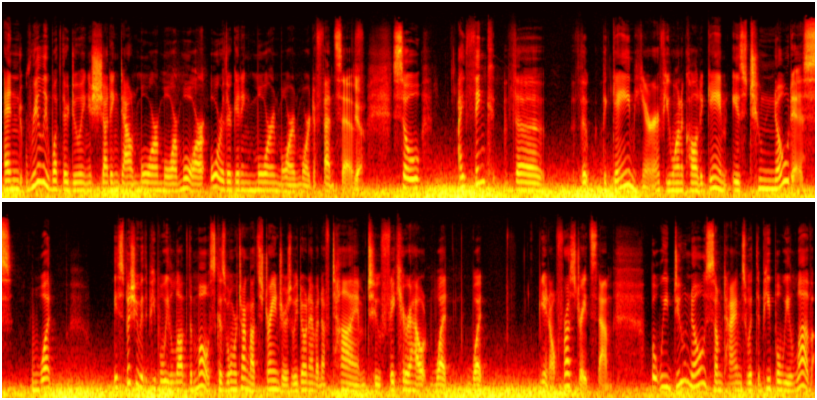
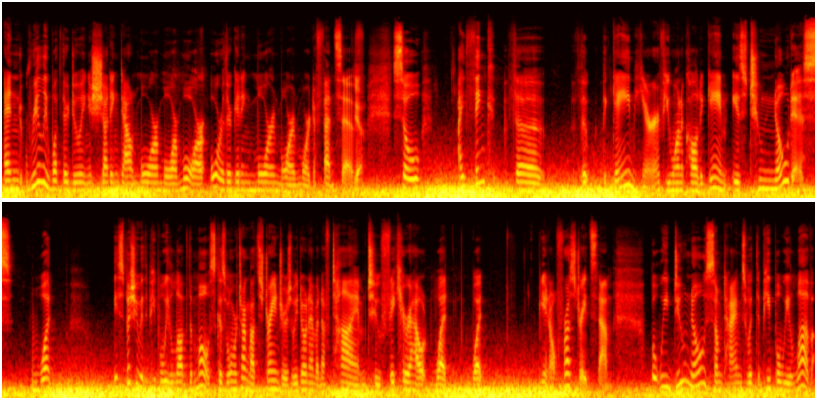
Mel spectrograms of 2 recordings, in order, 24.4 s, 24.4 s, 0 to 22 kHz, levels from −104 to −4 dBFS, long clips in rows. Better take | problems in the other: first | wind noise on the microphone; heavy; 6 dB below the speech; occasional gusts in the first

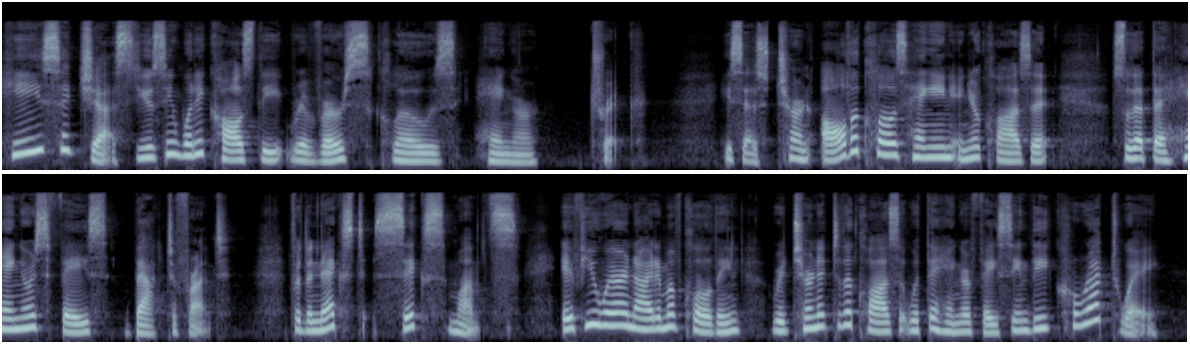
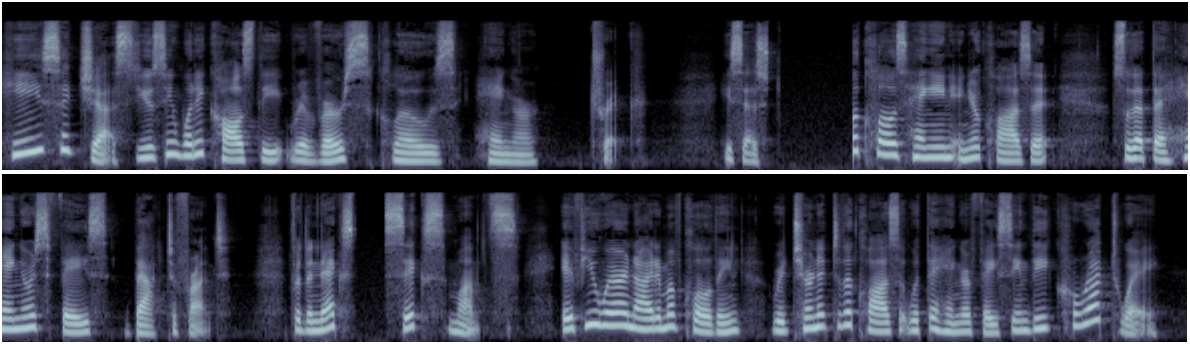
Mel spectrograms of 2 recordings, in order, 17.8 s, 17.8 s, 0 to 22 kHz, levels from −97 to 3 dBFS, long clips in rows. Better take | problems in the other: first | audio cutting out; at 6 s for 0.5 s and at 12 s

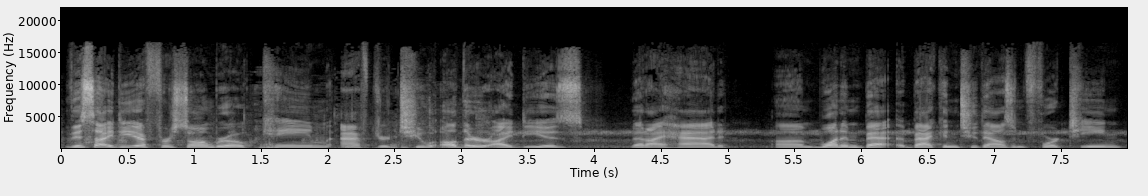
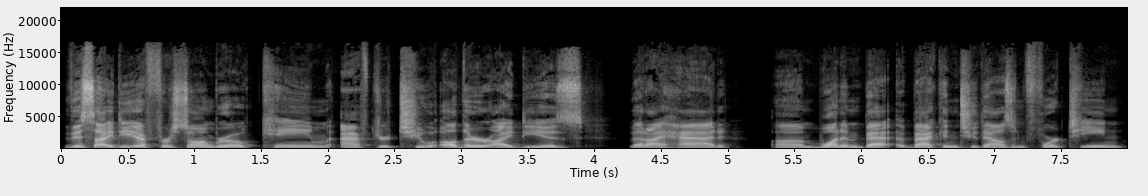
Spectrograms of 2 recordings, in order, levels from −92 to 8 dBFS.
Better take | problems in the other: second | animal sounds; faint; throughout; 20 dB below the speech

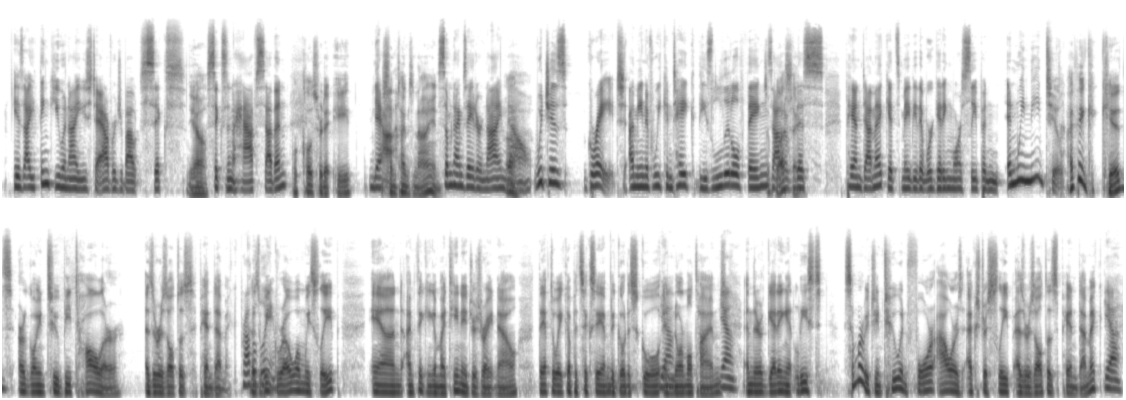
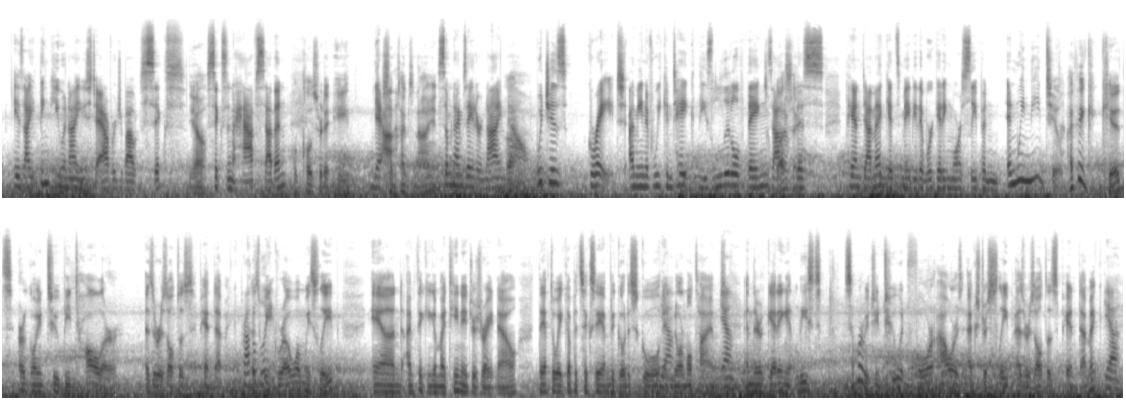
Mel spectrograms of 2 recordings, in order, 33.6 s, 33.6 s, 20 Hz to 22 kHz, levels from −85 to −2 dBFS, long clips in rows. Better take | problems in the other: first | wind noise on the microphone; heavy; 9 dB below the speech

